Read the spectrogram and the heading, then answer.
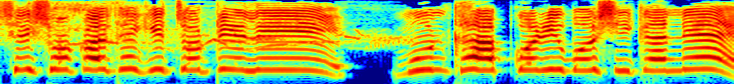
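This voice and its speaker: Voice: extremely high pitch, monotone, unhurried, pushed and bright, no room sound, full character voice. Someone voicing a bossy cartoon village wife. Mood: coaxing. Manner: coaxing, bossy. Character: practical nagging village wife. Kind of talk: comic cartoon voice acting.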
